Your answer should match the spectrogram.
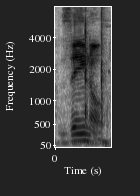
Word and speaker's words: Zeynel: His name is Ari Zeynel. Did I say that right? – Yes, Zeynel, yeah. – Zeynel.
